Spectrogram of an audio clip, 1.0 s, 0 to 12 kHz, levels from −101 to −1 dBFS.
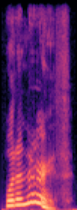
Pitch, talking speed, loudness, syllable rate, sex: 305 Hz, 175 wpm, -14 LUFS, 6.3 syllables/s, female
